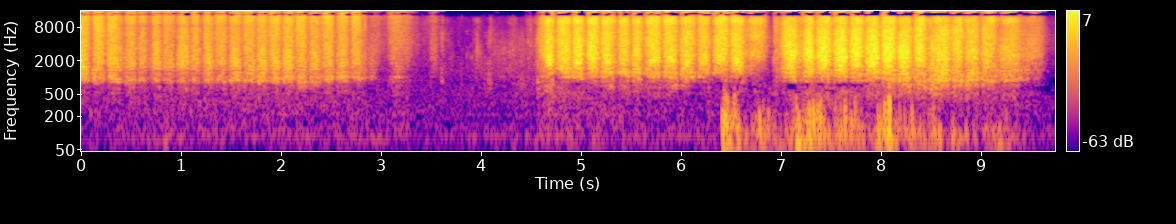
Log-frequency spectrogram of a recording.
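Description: A light-blue handheld scrub brush rubs in sweeping strokes across a small fringed Persian woven pile rug of wool-type textile, covered in soap foam on the floor. Rapid, rhythmic, bright scratchy scrubbing runs in a steady burst, pauses briefly around three to four and a half seconds, then resumes louder. In the second half, low dull thumps sound under the scrubbing.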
